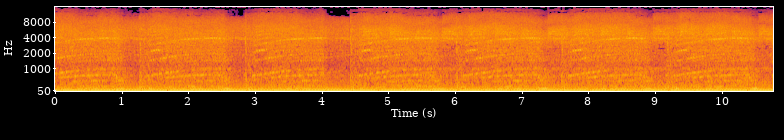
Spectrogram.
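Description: Hardcore techno music: a fast, steady kick drum under a distorted synth line that slides upward in pitch over and over, about once a second.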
